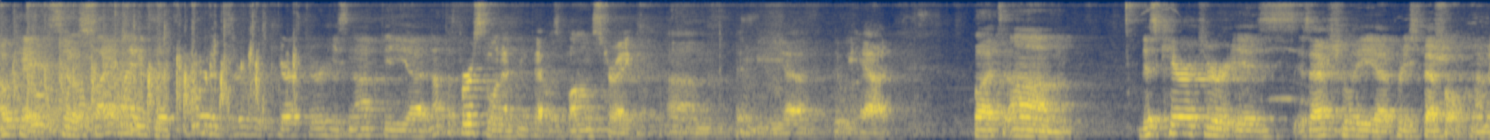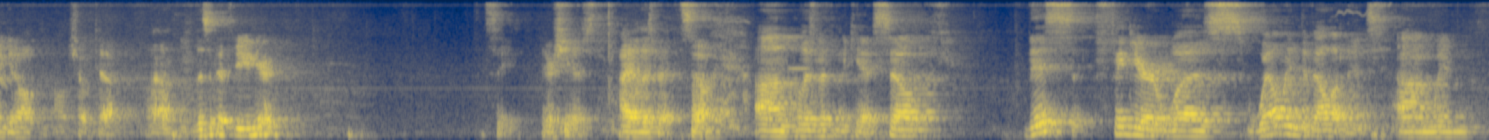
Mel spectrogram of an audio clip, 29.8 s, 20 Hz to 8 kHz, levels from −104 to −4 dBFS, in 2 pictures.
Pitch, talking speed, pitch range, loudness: 125 Hz, 145 wpm, 115-140 Hz, -18 LUFS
